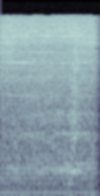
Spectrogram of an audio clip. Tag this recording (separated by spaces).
factory field-recording machines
